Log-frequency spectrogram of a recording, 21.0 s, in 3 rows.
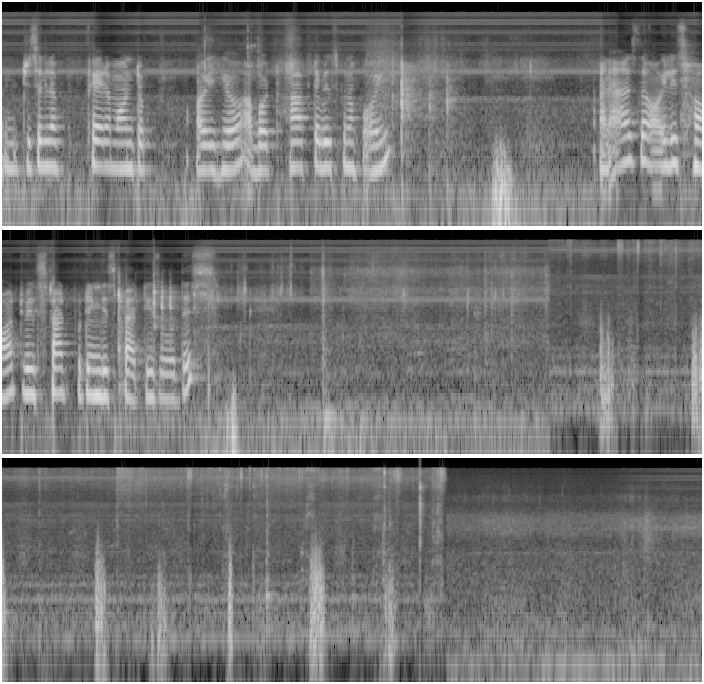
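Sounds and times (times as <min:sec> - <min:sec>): oil sizzling: 0:09.4 - 0:18.4.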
